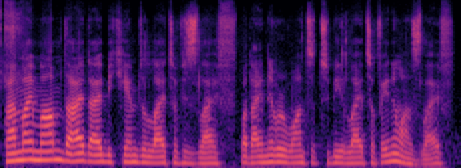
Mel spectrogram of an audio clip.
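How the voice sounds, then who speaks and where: A man's voice: medium pitch, brisk, natural voice. A man voicing a smug, teasing young female cult sorceress from a video game in a theatrical, mocking way. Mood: smug, defiant. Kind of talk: reading video game dialogue aloud. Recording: music behind the voice.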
